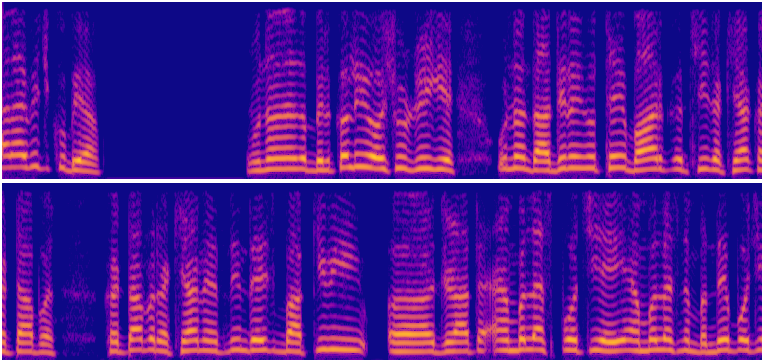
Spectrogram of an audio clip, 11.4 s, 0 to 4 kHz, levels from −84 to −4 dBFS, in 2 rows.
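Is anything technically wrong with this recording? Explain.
No, nothing technically wrong turns up in this speech recording; it all sounds just as it should.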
